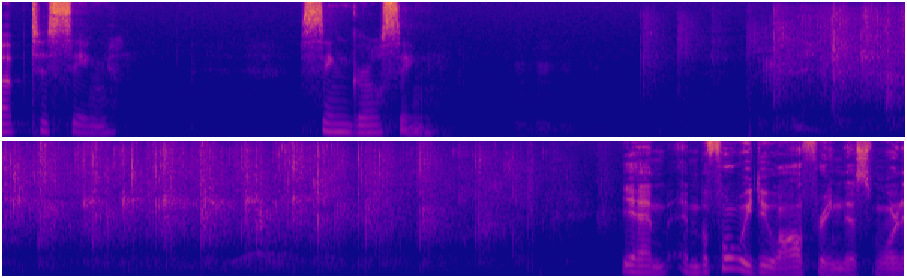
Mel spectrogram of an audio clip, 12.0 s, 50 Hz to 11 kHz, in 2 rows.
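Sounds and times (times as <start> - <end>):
people clapping: 4.2 - 10.6.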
